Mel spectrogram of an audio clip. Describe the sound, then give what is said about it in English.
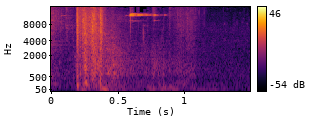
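Gunfire from a shootout in which two people draw guns and empty their magazines at each other. A rapid, loud burst of several overlapping shots is followed by a fading tail. “She draws her gun. He draws his. Two lovers unloading magazines at each other, willing bullets to hit flesh.”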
